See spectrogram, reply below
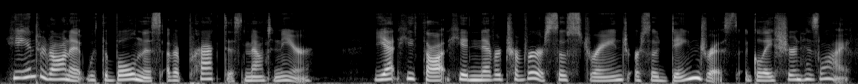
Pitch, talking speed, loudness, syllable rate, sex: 215 Hz, 195 wpm, -18 LUFS, 5.4 syllables/s, female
